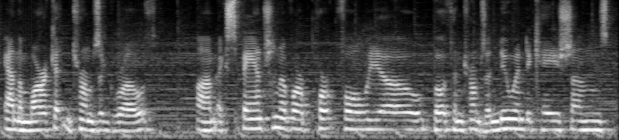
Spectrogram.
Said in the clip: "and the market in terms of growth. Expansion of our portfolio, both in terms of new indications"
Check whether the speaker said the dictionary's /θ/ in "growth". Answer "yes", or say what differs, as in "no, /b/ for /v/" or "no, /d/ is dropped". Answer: yes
